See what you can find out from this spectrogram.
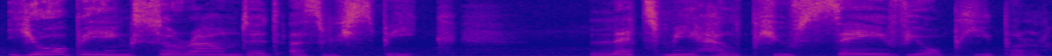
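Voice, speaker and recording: A woman's voice: on the low side, slow. A woman playing a noble, resolute hero commander in a video game, firm, earnest and formal.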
